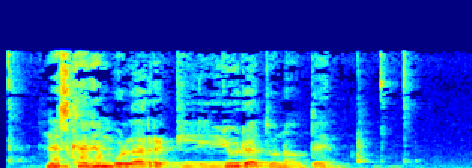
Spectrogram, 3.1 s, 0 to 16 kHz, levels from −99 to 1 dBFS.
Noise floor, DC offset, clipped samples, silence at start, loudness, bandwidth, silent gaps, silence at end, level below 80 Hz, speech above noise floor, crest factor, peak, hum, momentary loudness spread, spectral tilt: -46 dBFS; under 0.1%; under 0.1%; 0.05 s; -18 LUFS; 11.5 kHz; none; 0.75 s; -62 dBFS; 28 dB; 18 dB; -2 dBFS; none; 23 LU; -4 dB/octave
